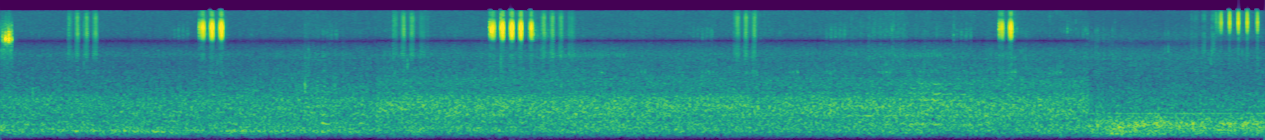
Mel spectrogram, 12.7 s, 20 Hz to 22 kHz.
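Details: Calliptamus italicus, the common pincer grasshopper, on Pag, Croatia, 2 September 2019, heard through an ultrasound detector: brief, very high, clicking bursts of a few rapid pulses, spaced irregularly over a steady background hiss.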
